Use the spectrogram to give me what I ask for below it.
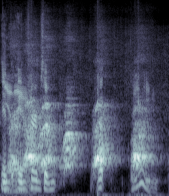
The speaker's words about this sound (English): I couldn't tell for a second if that was you or me. No, that's not me. That's my dog.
